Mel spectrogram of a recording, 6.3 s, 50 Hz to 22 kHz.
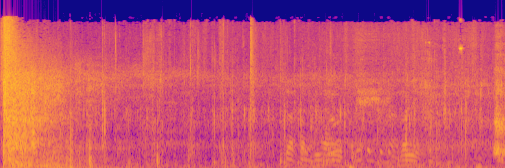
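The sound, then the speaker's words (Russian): A Ukrainian army mortar crew fires old 82mm mortar rounds at light vehicles north of Kherson: a loud, sharp boom at the very start, followed by a few fainter cracking thumps as men talk outdoors in the background. “Старі міни не підводять, ні? Хлопці працюють 82-м калібром, вони працювали по легкій техніці, зараз будуть працювати по важкій вже техніці, по БТРам, БМП, там є розвідка, дала цілі.”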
